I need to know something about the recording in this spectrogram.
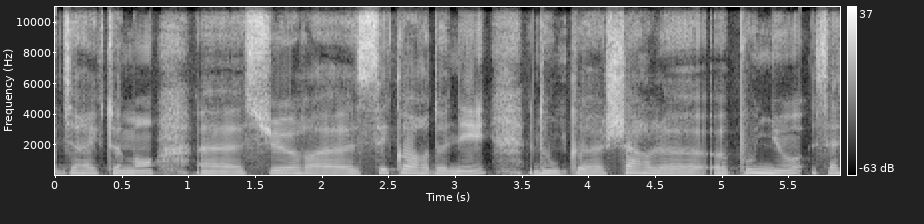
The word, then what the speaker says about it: Sharl Pougnaud: Donc Charles Pugno, ça s'écrit donc SHARL POUGNA UD.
